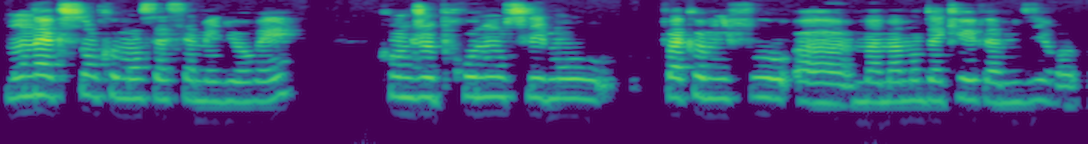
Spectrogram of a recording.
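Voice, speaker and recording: A woman's voice: fairly high pitch, highs cut off. A young woman from France talking casually in a video diary, chatty with many restarts and fillers. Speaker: exchange student vlogger.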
